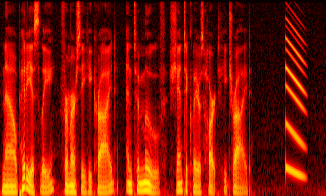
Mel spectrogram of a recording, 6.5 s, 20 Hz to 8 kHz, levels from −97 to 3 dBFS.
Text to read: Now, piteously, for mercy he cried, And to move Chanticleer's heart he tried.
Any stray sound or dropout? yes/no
yes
